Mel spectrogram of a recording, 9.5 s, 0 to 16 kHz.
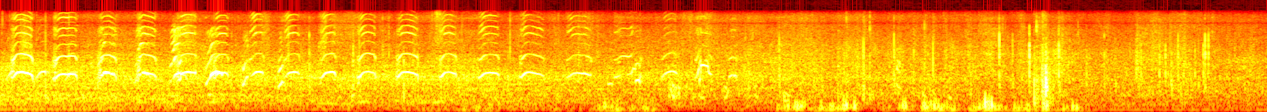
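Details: Cairn Terrier puppies at five weeks old, of the Stromerhof B litter born 28 June 2015, whine in a fast run of arched, rising-falling squeals that fade out, followed by scattered rustling and soft clicks.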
